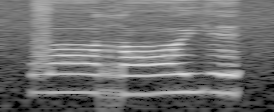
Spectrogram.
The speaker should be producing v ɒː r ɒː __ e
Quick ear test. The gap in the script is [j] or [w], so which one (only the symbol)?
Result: j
